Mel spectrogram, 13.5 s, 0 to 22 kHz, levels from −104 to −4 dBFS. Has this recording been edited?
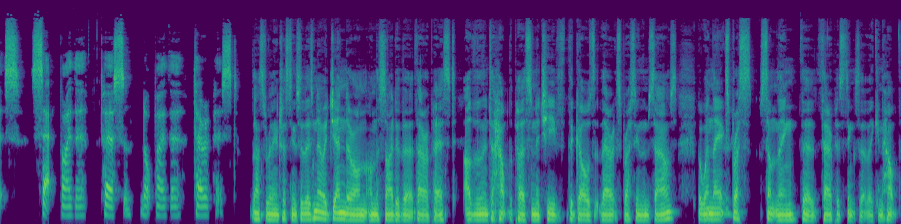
no; 0 cuts

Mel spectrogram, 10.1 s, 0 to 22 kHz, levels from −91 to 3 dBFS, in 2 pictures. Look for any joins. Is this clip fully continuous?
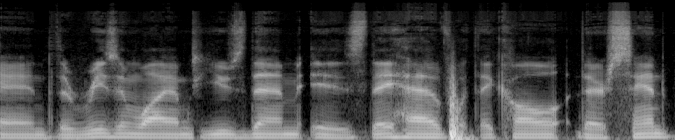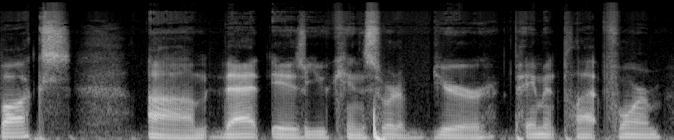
no; 5 cuts; at 1.4 s, 6.6 s, 7.3 s, 8.3 s, 8.9 s

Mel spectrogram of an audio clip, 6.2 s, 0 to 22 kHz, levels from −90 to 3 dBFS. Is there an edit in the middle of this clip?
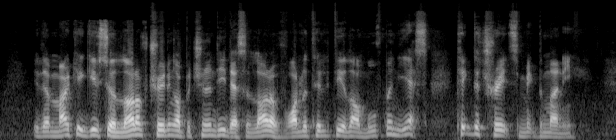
no; 0 cuts

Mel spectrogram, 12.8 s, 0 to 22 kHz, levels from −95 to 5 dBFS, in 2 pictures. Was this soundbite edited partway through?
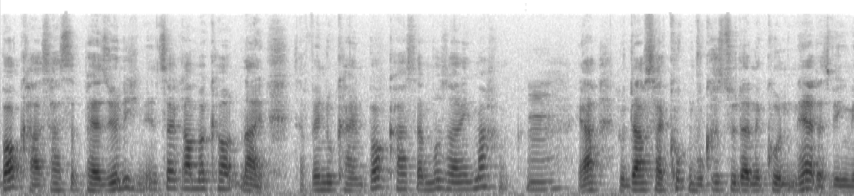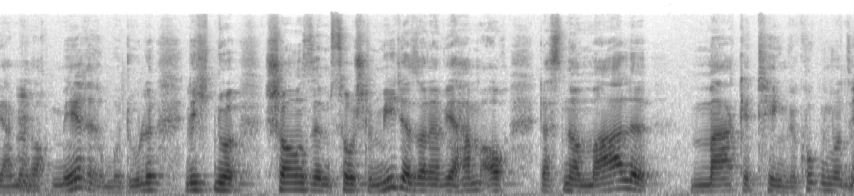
no; 0 cuts

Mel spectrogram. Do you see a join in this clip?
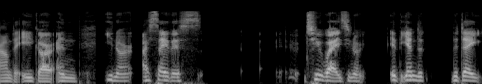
yes; 2 cuts; at 0.9 s, 3.0 s

